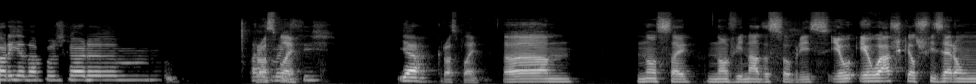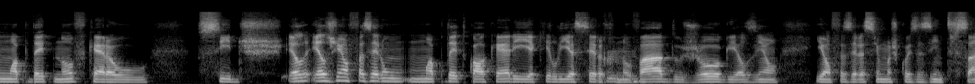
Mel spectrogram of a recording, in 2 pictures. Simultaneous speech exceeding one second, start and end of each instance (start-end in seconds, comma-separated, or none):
none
